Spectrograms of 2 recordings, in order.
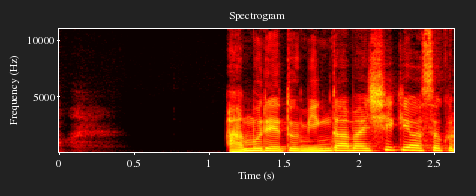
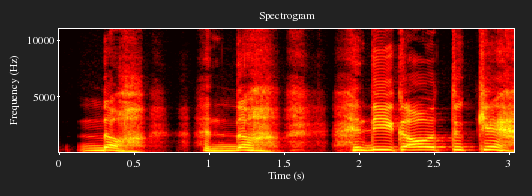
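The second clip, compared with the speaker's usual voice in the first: halting words, rising in pitch; shocked grandmother; 4 semitones higher, slower than usual. Acted. Grandmother reeling from cruel words, stammering in shock. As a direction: break off in stunned disbelief. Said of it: "미란이 말에 충격을 받고".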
